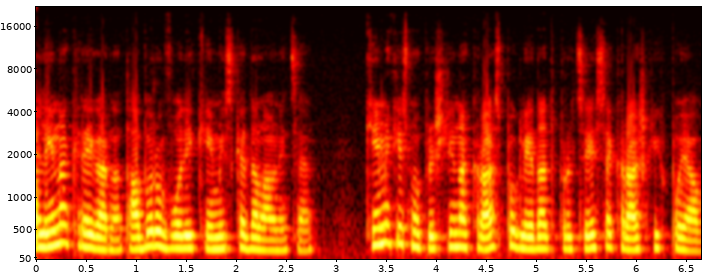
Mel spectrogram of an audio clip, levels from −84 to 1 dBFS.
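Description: Hard clipping flattens the speech peaks at 0.03–0.13 s, 0.51–1.01 s, 1.49–1.53 s, 4.46–4.54 s and 5.91–5.98 s. The loudest moments exceed what the signal path can pass by about 1 to 3 dB, so their tops are sliced off square, adding high harmonics heard as brief crackle on those peaks. Unlike soft saturation or a limiter, the onset is abrupt and edgy rather than rounded, and quieter passages stay untouched.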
